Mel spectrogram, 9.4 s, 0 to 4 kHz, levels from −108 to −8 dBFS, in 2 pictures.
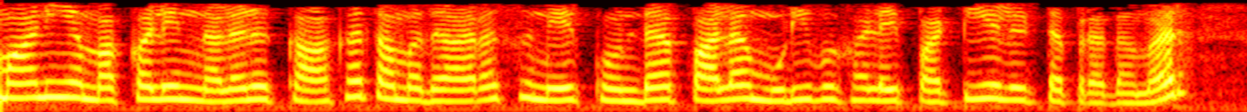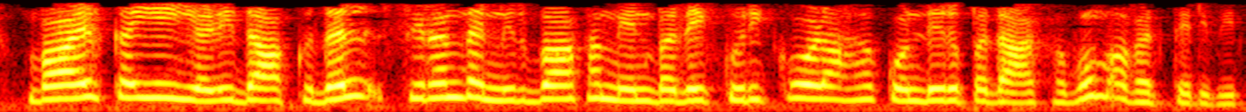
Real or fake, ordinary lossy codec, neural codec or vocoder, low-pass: real; MP3, 32 kbps; none; 3.6 kHz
